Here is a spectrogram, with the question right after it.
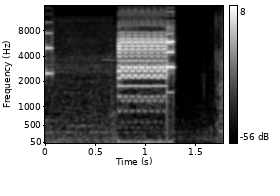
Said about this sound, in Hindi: अब तुलसी को माल की डिलीवरी के लिए फोन किया जाए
